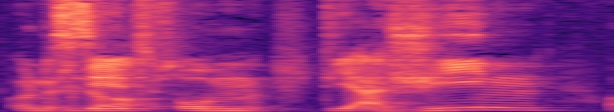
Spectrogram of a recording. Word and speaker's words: Ajin: Ajin.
